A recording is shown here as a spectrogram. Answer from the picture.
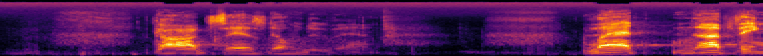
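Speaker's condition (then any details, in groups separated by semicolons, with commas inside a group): Laryngectomy; says used to serve God with voice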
